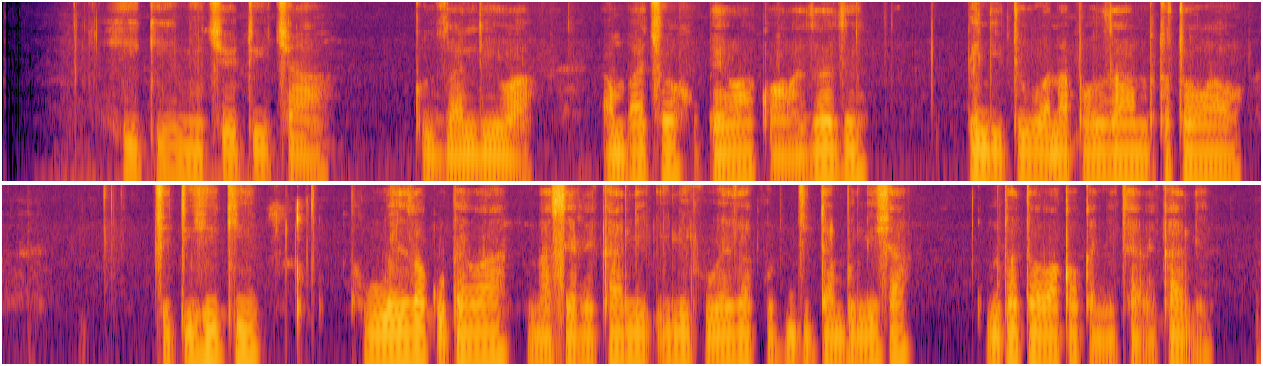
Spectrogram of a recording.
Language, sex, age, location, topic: Swahili, male, 18-24, Kisumu, government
